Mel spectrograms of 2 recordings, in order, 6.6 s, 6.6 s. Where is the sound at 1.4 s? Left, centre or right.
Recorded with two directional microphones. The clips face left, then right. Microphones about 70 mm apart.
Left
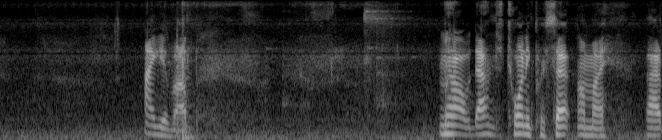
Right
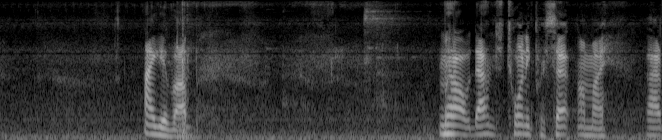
Centre.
